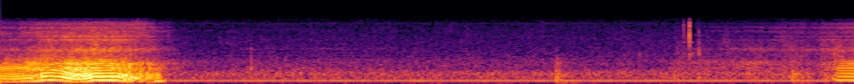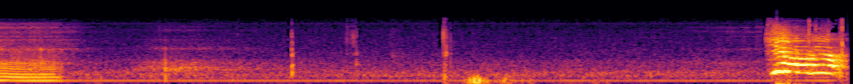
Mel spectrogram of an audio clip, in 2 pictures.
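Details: Snoring during sleep: two rough, fluttering snore sounds with a quiet stretch between them and a steady hum in the background.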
